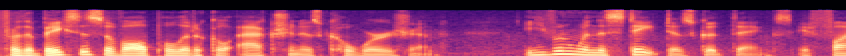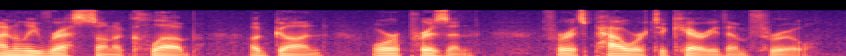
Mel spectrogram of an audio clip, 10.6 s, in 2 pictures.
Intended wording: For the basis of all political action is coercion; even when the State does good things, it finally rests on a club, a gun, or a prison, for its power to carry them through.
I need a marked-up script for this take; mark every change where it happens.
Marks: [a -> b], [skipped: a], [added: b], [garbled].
For the basis of all political action is coercion; even when the State does good things, it finally rests on a club, a gun, or a prison, for its power to carry them through.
